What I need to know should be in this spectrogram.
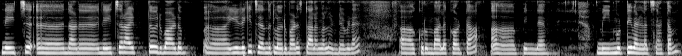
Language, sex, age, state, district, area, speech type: Malayalam, female, 18-30, Kerala, Wayanad, rural, spontaneous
